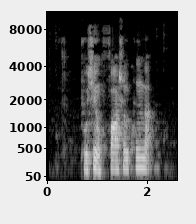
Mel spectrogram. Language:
Chinese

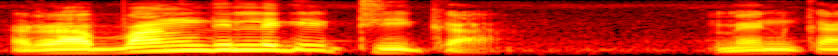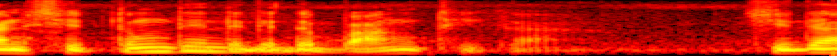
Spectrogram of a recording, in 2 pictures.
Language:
Santali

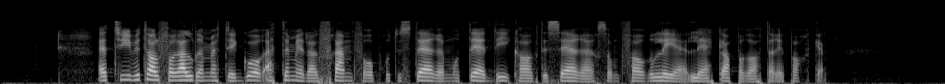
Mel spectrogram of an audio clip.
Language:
Norwegian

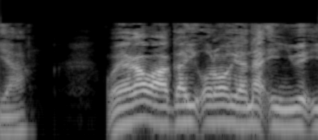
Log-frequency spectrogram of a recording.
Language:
Kikuyu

